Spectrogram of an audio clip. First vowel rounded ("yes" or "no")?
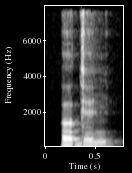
no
